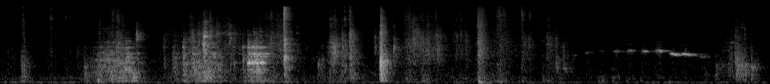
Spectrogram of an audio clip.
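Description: Metal tools clatter and knock as they are handled.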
